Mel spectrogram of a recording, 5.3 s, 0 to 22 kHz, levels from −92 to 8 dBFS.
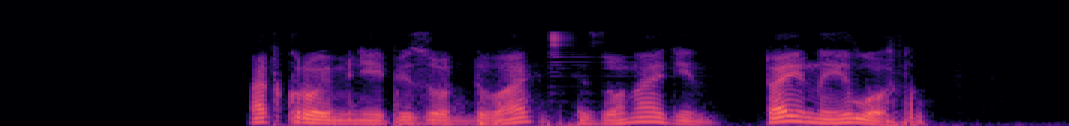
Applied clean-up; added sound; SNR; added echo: neural mask model DeepFilterNet 3.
